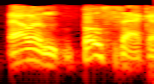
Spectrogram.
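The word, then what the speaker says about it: Allan Boesak: Alan Bozaik, I believe is how you pronounce it, is a well-known advocate in South Africa against apartheid.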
